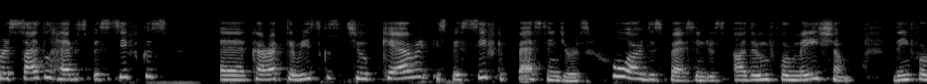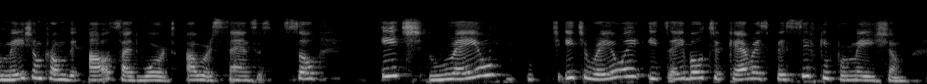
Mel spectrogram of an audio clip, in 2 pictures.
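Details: Adult speaker; normal speech.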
